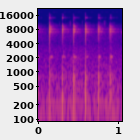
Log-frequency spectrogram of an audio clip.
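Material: Glass.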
